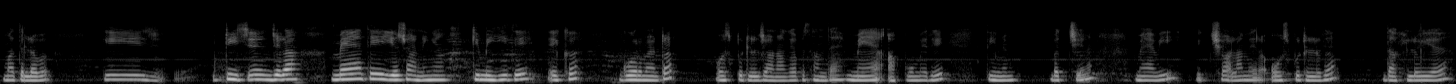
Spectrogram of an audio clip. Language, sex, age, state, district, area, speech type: Dogri, female, 30-45, Jammu and Kashmir, Samba, rural, spontaneous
